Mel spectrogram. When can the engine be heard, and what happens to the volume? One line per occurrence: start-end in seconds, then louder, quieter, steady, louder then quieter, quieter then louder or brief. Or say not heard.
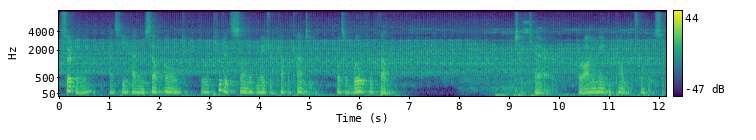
0.0-12.1 steady.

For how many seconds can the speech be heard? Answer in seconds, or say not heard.
10 s.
